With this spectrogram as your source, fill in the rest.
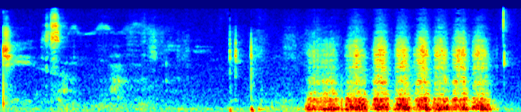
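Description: A Florida Lottery "Cash Deluxe" scratch-off ticket of thin coated cardstock lies on dark fabric, held flat by one hand while the other scratches the silver latex panel at the bottom with a fingertip, nail or small tool, revealing purple symbols. After a quiet stretch with faint rustles and a couple of soft clicks, a run of quick, rough scratching strokes begins, each a gritty, bright burst. The strokes come at a fairly steady rubbing pace.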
